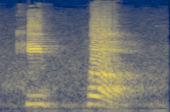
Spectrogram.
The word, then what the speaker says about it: Kuiper: Charon what is super built the Kuiper belt keep for it is pronounced belt is often called our solar system's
